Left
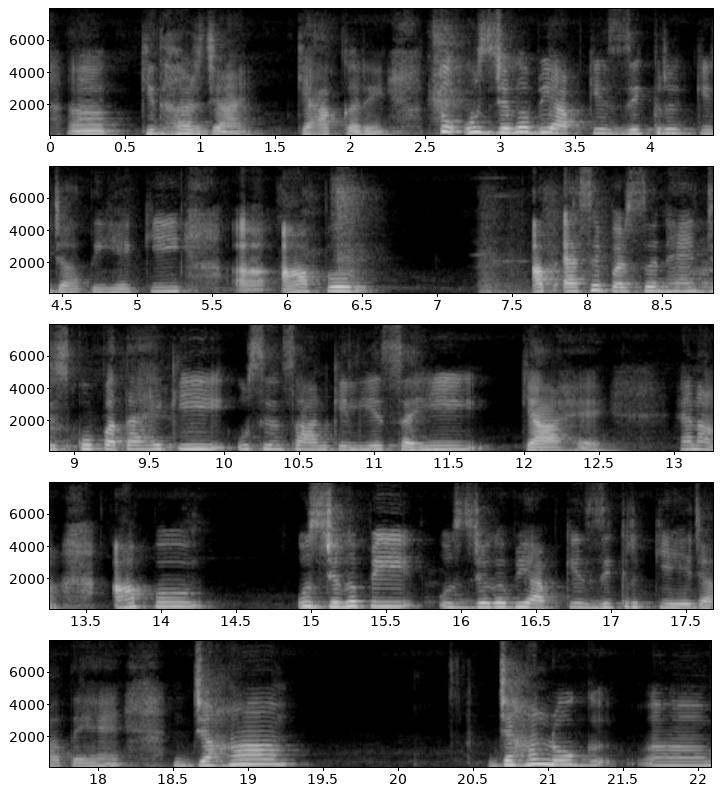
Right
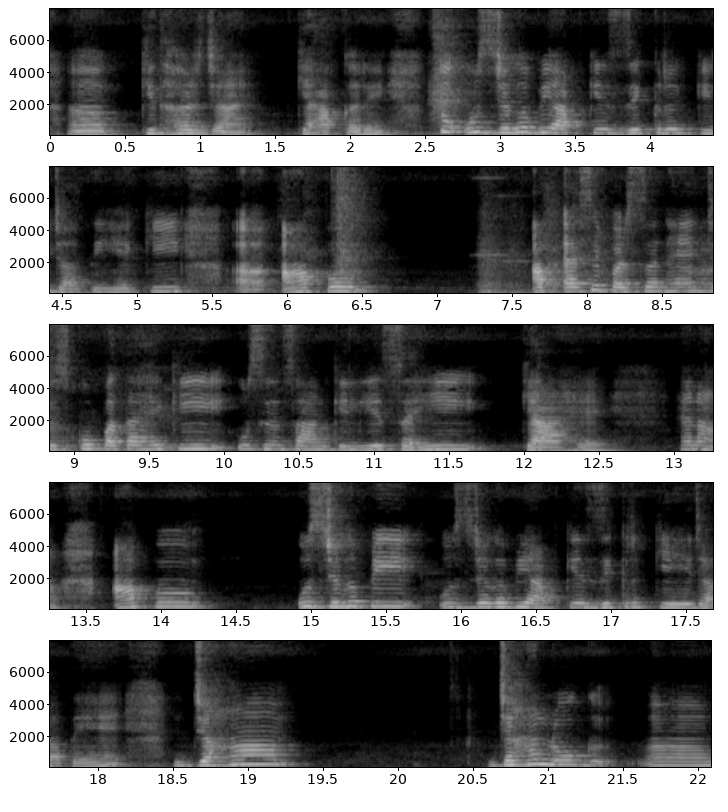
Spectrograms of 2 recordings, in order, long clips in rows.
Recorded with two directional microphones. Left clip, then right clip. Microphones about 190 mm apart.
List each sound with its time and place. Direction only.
0.0 s a woman's voice: 35° left (ahead or behind)
7.6 s a woman's voice: 35° left (ahead or behind)
20.7 s a woman's voice: 30° left (ahead or behind)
